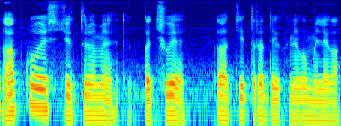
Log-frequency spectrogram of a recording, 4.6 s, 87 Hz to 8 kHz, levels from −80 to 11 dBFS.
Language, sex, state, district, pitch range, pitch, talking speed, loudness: Hindi, female, Odisha, Malkangiri, 115-135 Hz, 125 Hz, 130 wpm, -18 LUFS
